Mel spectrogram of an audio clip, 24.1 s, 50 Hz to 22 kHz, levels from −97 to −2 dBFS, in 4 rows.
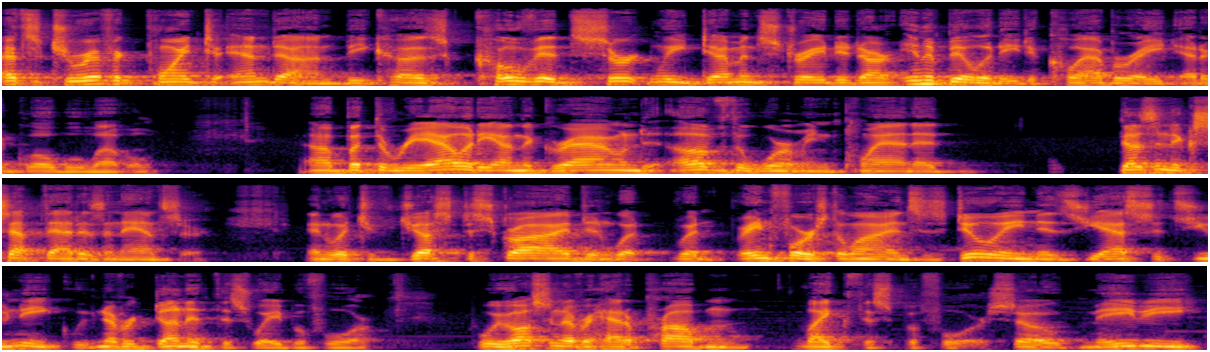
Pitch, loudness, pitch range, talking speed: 120 Hz, -19 LUFS, 105-130 Hz, 175 wpm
